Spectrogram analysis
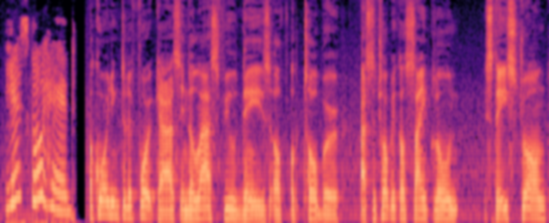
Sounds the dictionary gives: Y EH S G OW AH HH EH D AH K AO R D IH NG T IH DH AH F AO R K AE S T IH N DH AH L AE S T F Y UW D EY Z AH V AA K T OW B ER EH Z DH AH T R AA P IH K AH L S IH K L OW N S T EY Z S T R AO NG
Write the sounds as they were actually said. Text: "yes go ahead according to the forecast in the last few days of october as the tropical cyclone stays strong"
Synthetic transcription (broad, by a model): Y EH S G OW AH HH EH D AH K AO R D IH NG T IH DH AH F AO R K AE S T IH N DH AH L AE S T F Y UW D EY Z AH V AA K T OW B ER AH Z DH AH T R AA P IH K AH L S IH K L OW N S T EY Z S T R AO NG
